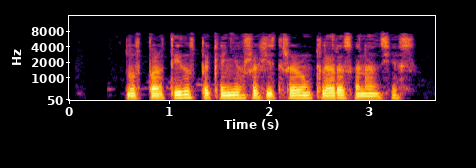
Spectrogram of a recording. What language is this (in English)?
Spanish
